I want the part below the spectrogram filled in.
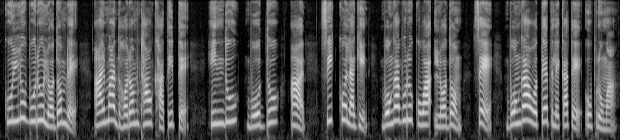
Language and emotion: Santali, neutral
